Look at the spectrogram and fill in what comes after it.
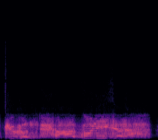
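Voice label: Korean player friendly fire mood med; War Thunder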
